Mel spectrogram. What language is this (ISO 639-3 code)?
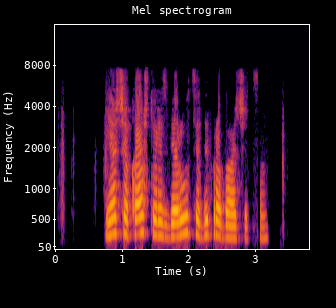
bel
